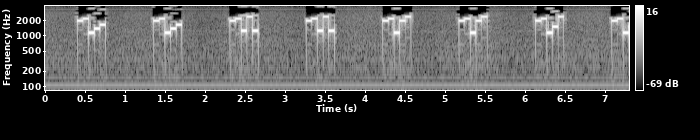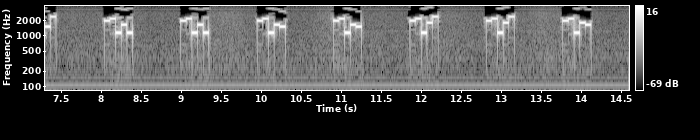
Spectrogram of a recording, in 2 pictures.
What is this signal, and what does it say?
Five-tone selective call (ZVEI), heard as quick runs of five tones, tones of about 70 ms. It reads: 89246 89246 89303 89303 89280 89280 89250 89250 89262 89262 89265 89265 89270 89270 89276
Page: /455/SDR/ZVEI/89174/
